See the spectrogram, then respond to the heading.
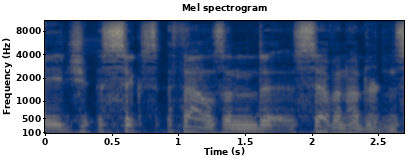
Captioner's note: speaking french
